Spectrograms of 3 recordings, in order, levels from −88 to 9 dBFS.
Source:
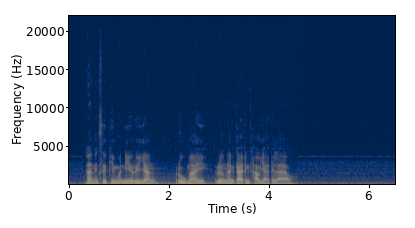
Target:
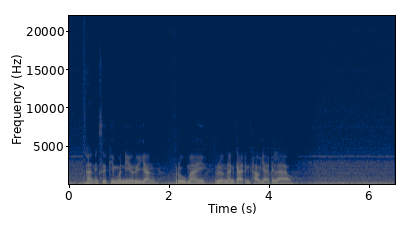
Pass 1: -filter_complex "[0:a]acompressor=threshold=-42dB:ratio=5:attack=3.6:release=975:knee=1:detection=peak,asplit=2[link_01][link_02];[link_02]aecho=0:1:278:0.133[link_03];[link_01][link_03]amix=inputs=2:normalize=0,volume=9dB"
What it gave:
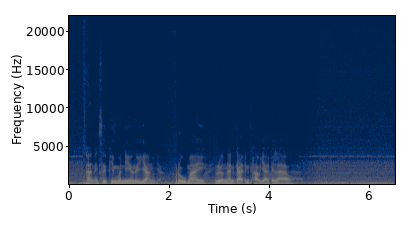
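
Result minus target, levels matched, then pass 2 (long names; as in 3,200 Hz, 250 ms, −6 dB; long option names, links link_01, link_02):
echo-to-direct +7 dB
-filter_complex "[0:a]acompressor=threshold=-42dB:ratio=5:attack=3.6:release=975:knee=1:detection=peak,asplit=2[link_01][link_02];[link_02]aecho=0:1:278:0.0596[link_03];[link_01][link_03]amix=inputs=2:normalize=0,volume=9dB"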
